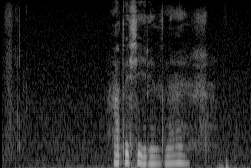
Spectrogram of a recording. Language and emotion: Russian, sad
